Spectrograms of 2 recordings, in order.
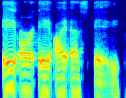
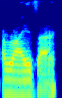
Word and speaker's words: Ariza: Thank you, Araisa, but they pronounce it Ariza.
